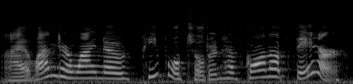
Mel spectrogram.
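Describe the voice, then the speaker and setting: Woman voicing a high-pitched, timid little boy monster. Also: big pitch swings, measured pace, pushed and bright, slight background noise, heavily acted. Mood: nervous. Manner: stammers when nervous. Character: timid young male monster, excitable and easily spooked.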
